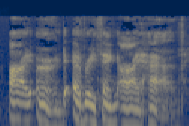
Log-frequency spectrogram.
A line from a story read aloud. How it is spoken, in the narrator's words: he roared, his voice trembling more with indignation than fear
